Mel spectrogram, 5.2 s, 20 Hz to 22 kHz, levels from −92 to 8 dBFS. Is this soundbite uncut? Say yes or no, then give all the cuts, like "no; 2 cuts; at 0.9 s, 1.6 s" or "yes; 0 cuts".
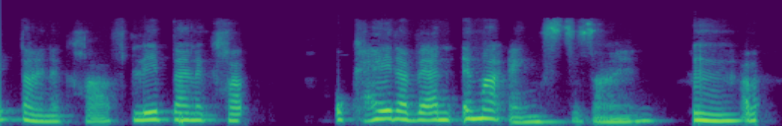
yes; 0 cuts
